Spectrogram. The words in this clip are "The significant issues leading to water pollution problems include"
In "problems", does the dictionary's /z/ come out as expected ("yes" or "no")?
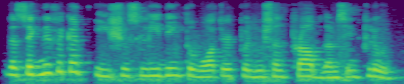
no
